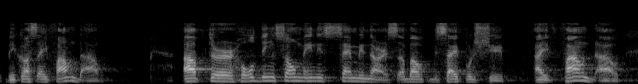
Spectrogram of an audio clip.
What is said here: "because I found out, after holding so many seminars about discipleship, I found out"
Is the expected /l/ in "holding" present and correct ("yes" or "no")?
yes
